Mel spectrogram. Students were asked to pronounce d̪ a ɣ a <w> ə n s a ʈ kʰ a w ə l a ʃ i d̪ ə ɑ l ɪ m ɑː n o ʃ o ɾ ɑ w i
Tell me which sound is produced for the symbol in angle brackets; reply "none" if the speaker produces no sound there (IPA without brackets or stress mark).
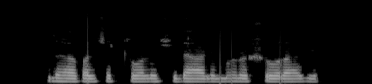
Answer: b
